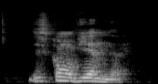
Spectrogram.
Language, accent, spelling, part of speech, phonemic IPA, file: French, Canada, disconvienne, verb, /dis.kɔ̃.vjɛn/, LL-Q150 (fra)-disconvienne.wav
- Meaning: first/third-person singular present subjunctive of disconvenir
